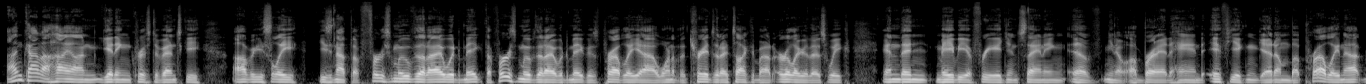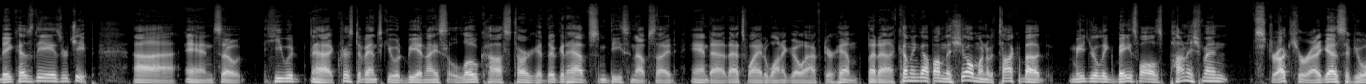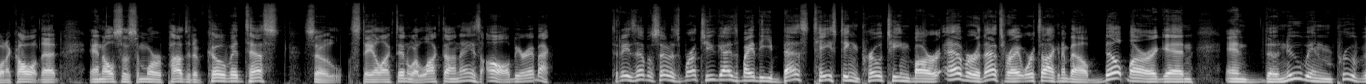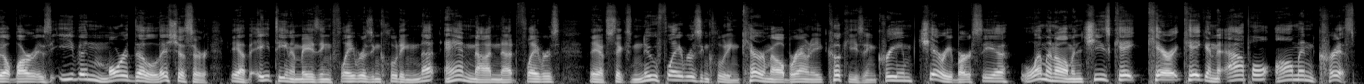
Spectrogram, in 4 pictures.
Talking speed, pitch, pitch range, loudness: 225 wpm, 115 Hz, 105-145 Hz, -15 LUFS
